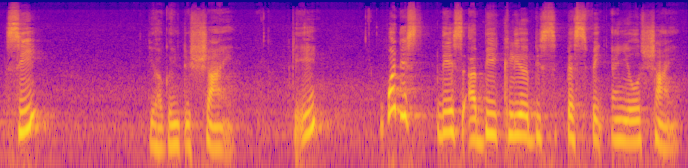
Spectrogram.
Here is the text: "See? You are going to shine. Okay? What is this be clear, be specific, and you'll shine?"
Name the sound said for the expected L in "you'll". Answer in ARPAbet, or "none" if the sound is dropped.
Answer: W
